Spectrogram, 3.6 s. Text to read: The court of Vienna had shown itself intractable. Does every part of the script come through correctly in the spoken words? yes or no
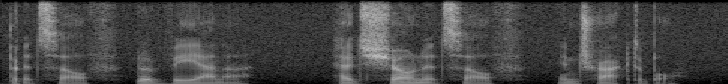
no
